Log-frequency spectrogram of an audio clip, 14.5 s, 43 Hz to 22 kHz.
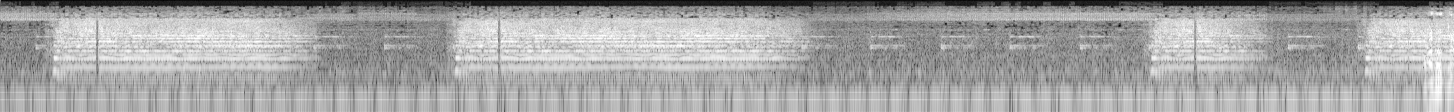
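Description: A freight train hauling tanker cars in the Trainz 2019 simulator rumbles steadily, its horn sounding in several long blasts with a shorter one near the end.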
